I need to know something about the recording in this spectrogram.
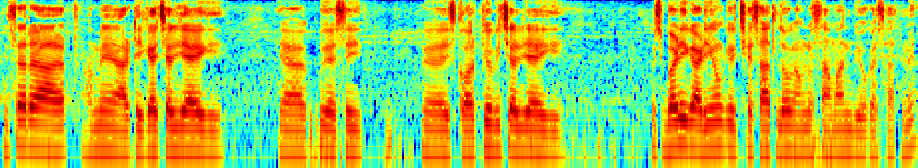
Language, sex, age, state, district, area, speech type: Urdu, male, 18-30, Delhi, South Delhi, urban, spontaneous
